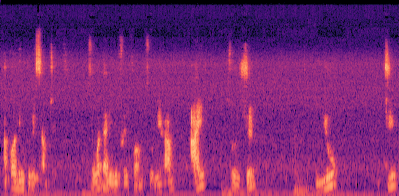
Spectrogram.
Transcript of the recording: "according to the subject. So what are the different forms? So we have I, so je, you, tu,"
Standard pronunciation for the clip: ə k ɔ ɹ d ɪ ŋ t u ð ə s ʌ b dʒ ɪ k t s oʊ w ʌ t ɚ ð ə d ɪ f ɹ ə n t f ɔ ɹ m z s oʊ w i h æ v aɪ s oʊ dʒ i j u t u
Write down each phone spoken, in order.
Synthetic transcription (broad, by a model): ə k ɔ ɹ d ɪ ŋ t u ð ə s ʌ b dʒ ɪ k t s oʊ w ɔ t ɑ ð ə d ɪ f ɹ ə n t f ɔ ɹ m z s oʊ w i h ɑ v aɪ s oʊ z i j u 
